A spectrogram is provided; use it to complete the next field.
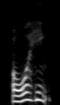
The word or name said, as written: overhæng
